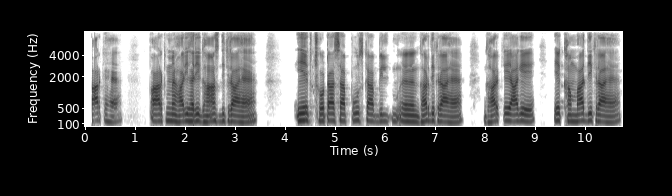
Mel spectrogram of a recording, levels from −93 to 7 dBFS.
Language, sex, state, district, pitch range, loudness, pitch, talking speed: Hindi, male, Jharkhand, Sahebganj, 150-170 Hz, -16 LUFS, 160 Hz, 150 wpm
